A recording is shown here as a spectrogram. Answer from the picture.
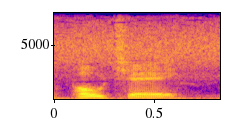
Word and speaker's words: Poche: Poche, or Poche. I said it right.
